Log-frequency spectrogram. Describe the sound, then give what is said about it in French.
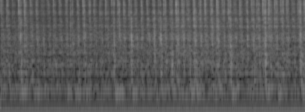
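Underwater noise of dense boat traffic in the Lorient roadstead, picked up by a submerged microphone: a continuous engine and propeller hum with a rapid, regular ticking pulse running steadily throughout. “Impossible en journée d'entendre d'autres sons que celui des bateaux. Dans la Rade de Lorient, le trafic maritime est tellement dense qu'il écrase tous les autres sons.”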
